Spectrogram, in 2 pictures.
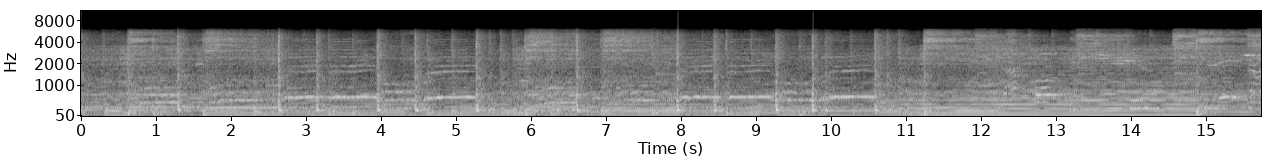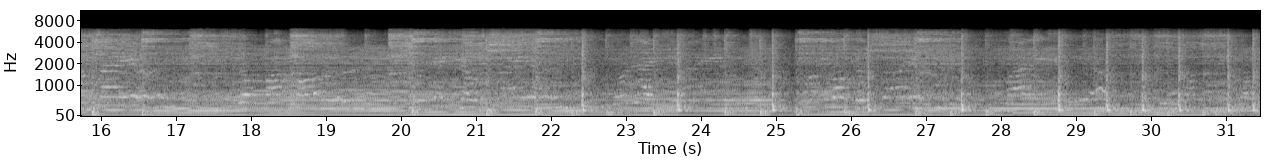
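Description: Live rock band playing with electric guitars, bass guitar and a drum kit: a full, steady band sound with a regular drum beat.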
